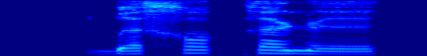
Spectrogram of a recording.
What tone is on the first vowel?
low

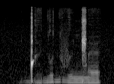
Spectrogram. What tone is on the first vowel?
low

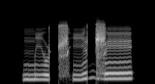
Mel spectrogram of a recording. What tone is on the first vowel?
low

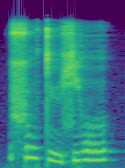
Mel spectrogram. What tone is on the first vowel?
high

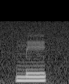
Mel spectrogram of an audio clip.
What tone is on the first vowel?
high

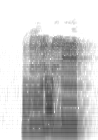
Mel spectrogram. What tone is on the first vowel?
rising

